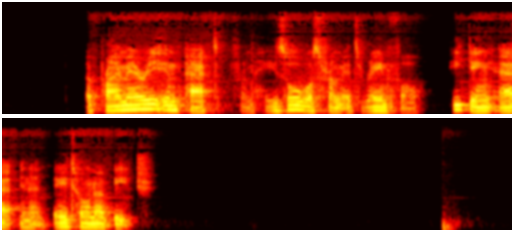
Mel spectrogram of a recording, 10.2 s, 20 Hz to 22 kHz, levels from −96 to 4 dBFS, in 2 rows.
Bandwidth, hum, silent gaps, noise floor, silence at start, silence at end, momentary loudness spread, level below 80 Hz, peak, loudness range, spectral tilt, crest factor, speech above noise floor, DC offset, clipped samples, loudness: 16 kHz; none; none; under -90 dBFS; 0.85 s; 0.65 s; 18 LU; -58 dBFS; -4 dBFS; 7 LU; -7 dB/octave; 20 dB; over 70 dB; under 0.1%; under 0.1%; -20 LUFS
